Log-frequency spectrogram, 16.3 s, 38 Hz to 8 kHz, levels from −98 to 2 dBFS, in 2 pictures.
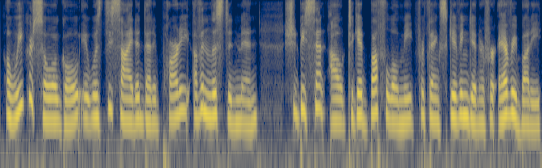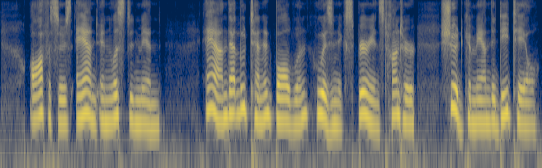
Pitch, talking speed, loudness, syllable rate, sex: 180 Hz, 155 wpm, -18 LUFS, 5.1 syllables/s, female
